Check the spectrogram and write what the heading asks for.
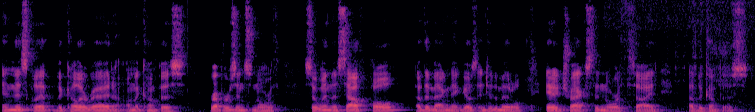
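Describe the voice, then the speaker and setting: A man presenting a science show as its host, with a bright, upbeat, curious manner. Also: fairly low pitch, steady tone, unhurried.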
